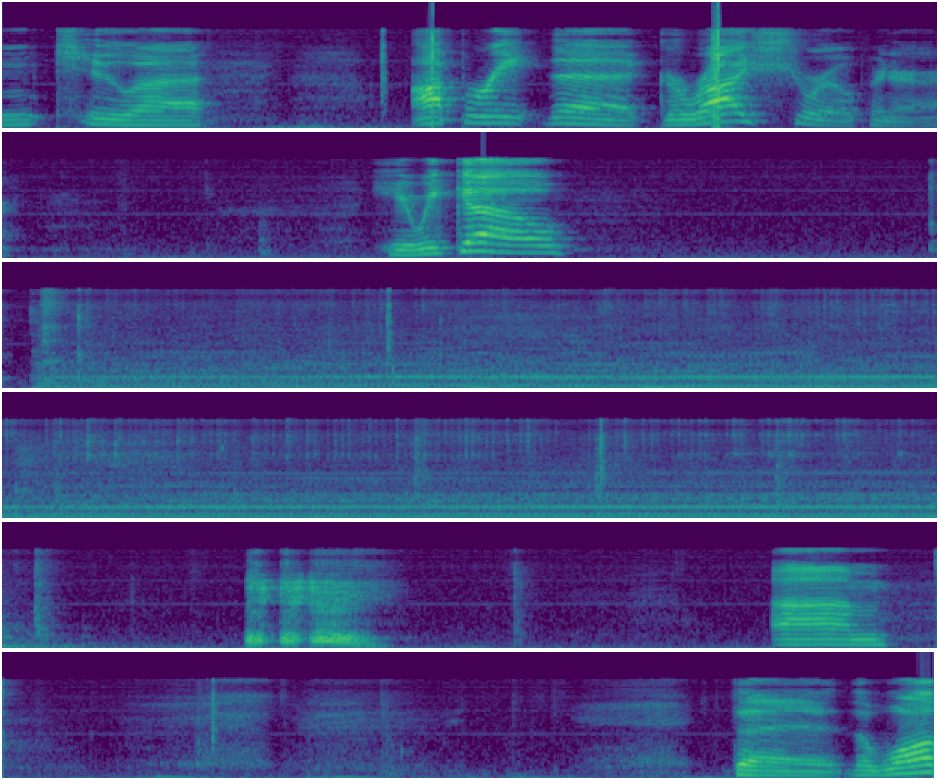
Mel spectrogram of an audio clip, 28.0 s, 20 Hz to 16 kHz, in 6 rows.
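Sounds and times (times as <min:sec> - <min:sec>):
garage door opener motor humming: 0:09.4 - 0:19.3
person clearing throat: 0:19.9 - 0:20.8.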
